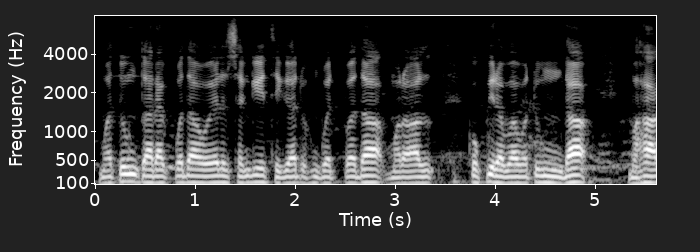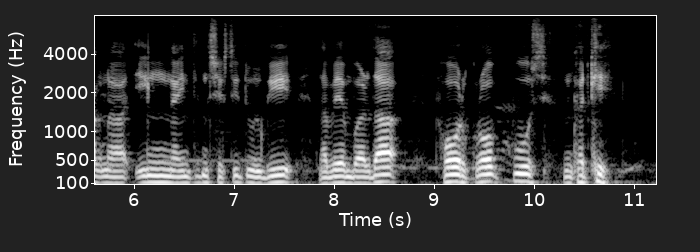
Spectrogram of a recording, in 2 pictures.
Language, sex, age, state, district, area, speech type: Manipuri, male, 60+, Manipur, Churachandpur, urban, read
